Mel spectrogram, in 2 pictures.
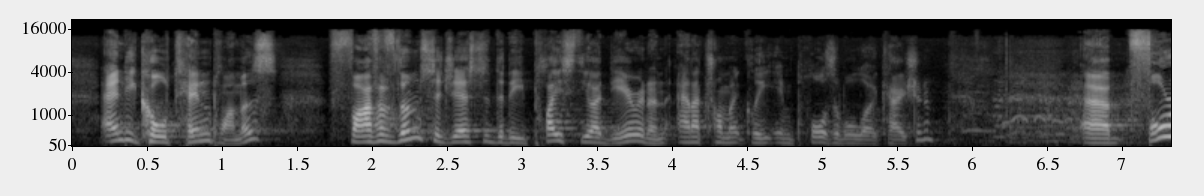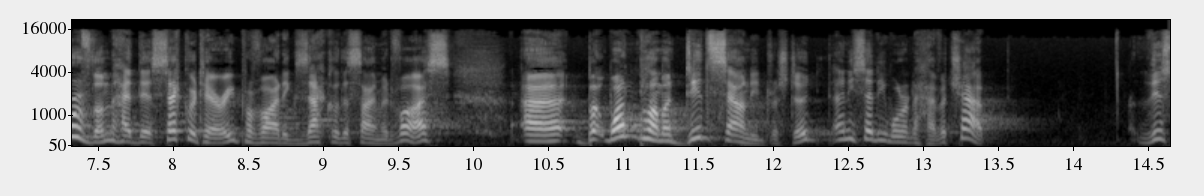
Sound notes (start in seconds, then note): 6.1 audience laughs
